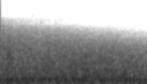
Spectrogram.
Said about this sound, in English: And she screams out in pain, and an explosion follows.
